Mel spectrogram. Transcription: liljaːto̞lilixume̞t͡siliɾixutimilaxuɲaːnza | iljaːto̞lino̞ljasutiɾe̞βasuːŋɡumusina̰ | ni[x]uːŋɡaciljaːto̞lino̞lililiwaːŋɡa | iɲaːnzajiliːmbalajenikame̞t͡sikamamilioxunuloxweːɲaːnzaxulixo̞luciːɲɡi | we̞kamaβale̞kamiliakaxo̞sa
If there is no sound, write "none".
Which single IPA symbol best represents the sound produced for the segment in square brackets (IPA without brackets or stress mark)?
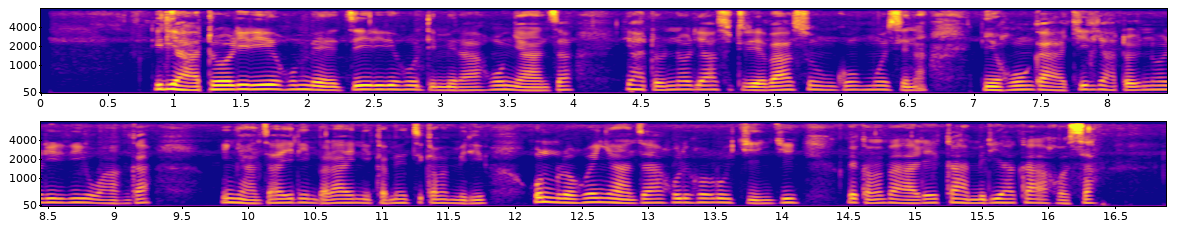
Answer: x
